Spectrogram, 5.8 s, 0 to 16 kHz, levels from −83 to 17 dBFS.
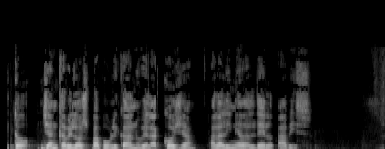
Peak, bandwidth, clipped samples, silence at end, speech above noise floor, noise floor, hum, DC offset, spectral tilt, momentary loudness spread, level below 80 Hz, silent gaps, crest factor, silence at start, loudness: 0 dBFS; 10.5 kHz; under 0.1%; 1.15 s; 55 dB; -73 dBFS; none; under 0.1%; -6 dB/octave; 13 LU; -54 dBFS; none; 18 dB; 0.25 s; -19 LUFS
